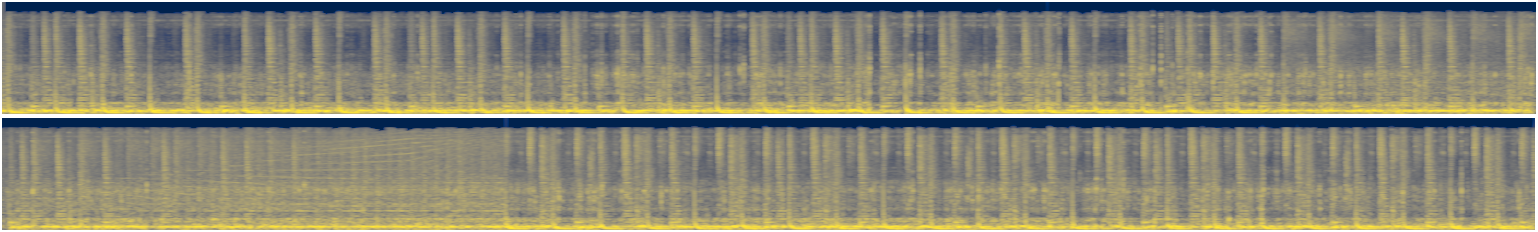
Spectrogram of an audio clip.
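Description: Background electronic dance music with a steady beat and heavy bass. A rising sweep builds a little past halfway and then drops back into the beat.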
